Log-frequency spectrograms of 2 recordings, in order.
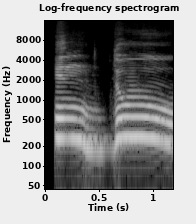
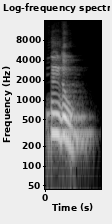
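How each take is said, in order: First: हिंदू slow, with a long held oo; "hin-doooo", last vowel held; drawn-out ū. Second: हिंदू with a short final u; short-u error. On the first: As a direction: stretch the end of हिंदू. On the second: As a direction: cut the last vowel of हिंदू short. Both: Shown as a demonstration. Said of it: "बड़े ऊ की मात्रा".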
